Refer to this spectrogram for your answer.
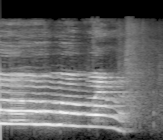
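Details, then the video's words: Female Siberian husky indoors, howling back while her owner talks to her: one long clear tone held steady for almost two seconds, sagging slightly and then dropping away at the end, with rich stacked overtones. "Conversation with a Talking Siberian Husky"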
